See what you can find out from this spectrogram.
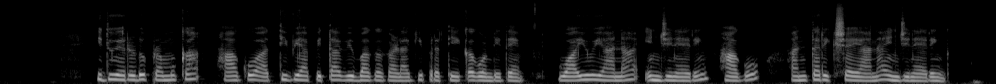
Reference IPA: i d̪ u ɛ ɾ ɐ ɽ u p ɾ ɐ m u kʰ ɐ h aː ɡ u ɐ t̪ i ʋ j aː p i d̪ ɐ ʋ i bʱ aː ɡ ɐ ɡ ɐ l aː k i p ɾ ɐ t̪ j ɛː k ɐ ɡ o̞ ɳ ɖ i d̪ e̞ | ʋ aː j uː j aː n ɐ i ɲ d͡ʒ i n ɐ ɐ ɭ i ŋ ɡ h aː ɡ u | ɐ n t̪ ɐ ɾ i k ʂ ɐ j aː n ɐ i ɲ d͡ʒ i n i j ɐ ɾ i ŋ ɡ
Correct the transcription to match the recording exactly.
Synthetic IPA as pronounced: i d̪ u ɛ ɾ ɐ ɽ u p ɾ ɐ m u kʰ ɐ h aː ɡ u ɐ t̪ i ʋ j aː p i t̪ ɐ ʋ i bʱ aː ɡ ɐ ɡ ɐ ɭ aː ɡ i p ɾ ɐ t̪ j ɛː k ɐ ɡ o̞ ɳ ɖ i d̪ e̞ | ʋ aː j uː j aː n ɐ i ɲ d͡ʒ i n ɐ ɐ ɾ i ŋ ɡ h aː ɡ u | ɐ n t̪ ɐ ɾ i k ʂ ɐ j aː n ɐ i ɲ d͡ʒ i n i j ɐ ɾ i ŋ ɡ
